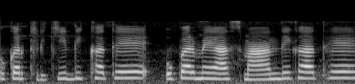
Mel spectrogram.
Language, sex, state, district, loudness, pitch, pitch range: Chhattisgarhi, female, Chhattisgarh, Raigarh, -15 LUFS, 275 Hz, 255-290 Hz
